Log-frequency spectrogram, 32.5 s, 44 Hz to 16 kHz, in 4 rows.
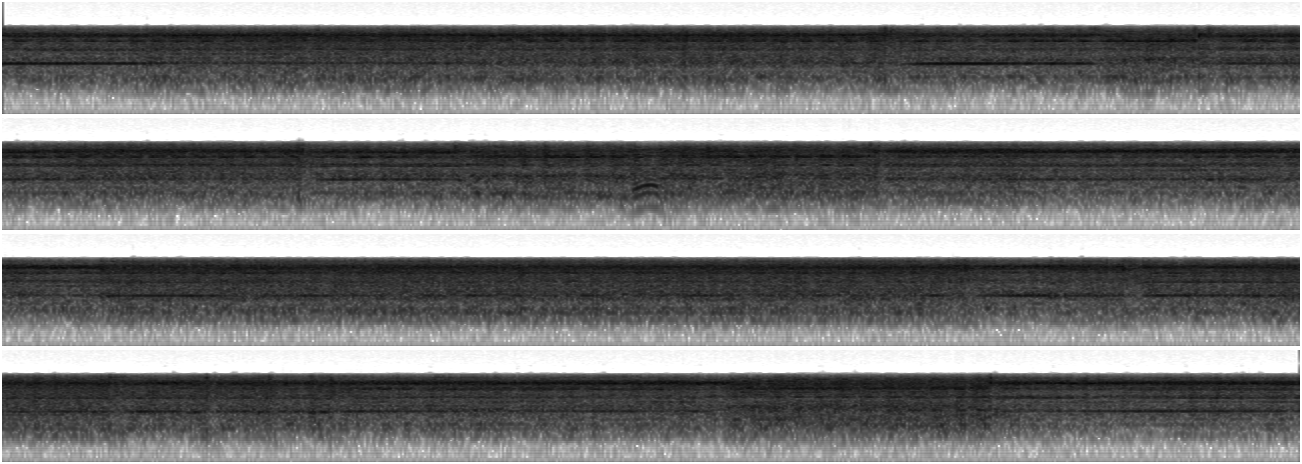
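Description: Stanko 6R12 vertical milling machine running on its first test run after an overhaul with new bearings, a steady mechanical running noise from the spindle and gearbox. Gear whine in several pitches keeps fading in and out over the noise.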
